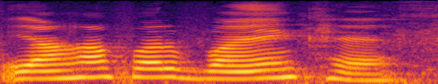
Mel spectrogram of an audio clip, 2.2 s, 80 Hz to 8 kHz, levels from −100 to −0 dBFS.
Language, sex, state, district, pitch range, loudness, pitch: Hindi, female, Jharkhand, Palamu, 210-255 Hz, -13 LUFS, 220 Hz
